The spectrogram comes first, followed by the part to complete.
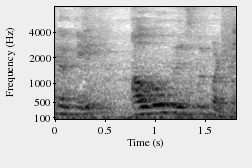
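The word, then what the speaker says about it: Aufbau: एक होगा ऑफ बोह principal, इसको F साइलेंट करके पढ़ते हैं, F is silent here, of बोह मत बोल देना, इसको क्या बोलेंगे, ऑफ बोह प्रिंसिपल।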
